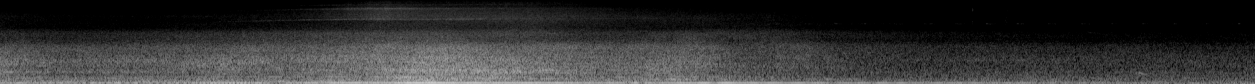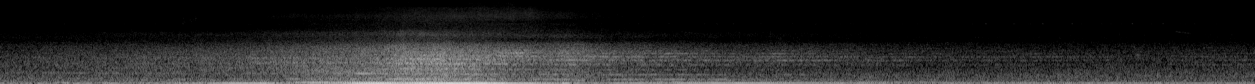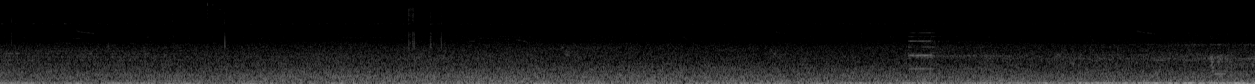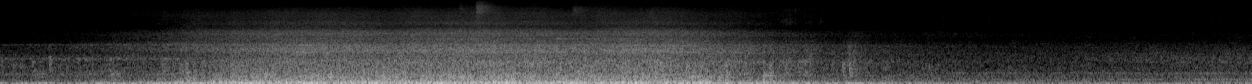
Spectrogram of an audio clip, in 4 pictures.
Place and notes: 頭城鎮石城里, Yilan County - At the roadside
At the roadside, Traffic Sound, Sound of the waves, The sound of a train traveling through, Very hot weather, Frogs sound, Birdsong, Under the tree
Sony PCM D50+ Soundman OKM II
